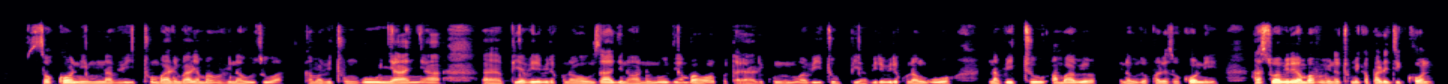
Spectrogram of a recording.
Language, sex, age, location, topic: Swahili, male, 25-35, Kisii, finance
